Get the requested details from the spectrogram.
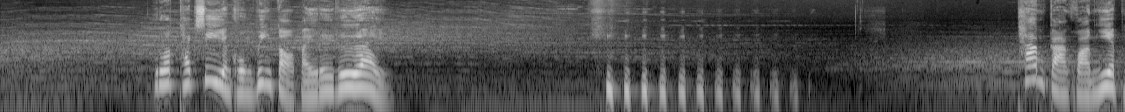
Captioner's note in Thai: เสียงหัวเราะ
